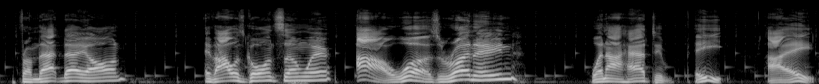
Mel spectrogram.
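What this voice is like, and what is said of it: Forrest Gump impression. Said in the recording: “Impersonations ... First one, Forrest Gump.”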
